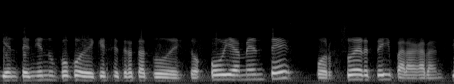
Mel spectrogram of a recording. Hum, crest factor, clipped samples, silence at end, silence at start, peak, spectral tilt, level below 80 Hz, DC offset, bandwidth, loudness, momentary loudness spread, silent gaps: 50 Hz at -55 dBFS; 10 dB; under 0.1%; 0.15 s; 0 s; -12 dBFS; -7.5 dB/octave; -64 dBFS; under 0.1%; 4.5 kHz; -23 LUFS; 7 LU; none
